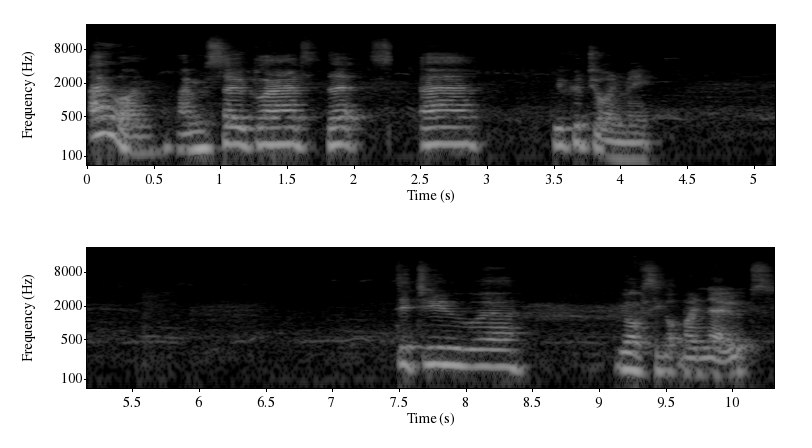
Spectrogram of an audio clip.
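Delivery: woman's voice. A cloaked figure greets the arrivals from behind the mat; female voice. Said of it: "a female voice sort of comes from behind the mat and says".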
